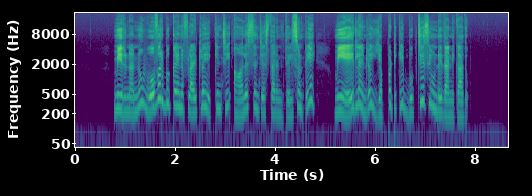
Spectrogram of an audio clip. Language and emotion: Telugu, disgusted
